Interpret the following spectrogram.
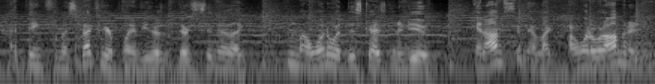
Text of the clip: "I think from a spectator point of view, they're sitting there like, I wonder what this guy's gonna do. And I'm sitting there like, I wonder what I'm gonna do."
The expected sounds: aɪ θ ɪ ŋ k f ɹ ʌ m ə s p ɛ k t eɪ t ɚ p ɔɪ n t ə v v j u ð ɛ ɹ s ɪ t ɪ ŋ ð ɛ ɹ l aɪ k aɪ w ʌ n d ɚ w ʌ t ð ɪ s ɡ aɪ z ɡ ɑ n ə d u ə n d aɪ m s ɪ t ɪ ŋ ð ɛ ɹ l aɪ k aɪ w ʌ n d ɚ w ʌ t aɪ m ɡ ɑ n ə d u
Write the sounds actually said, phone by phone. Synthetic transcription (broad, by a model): aɪ θ ɪ ŋ k f ɹ ʌ m ə s p ɛ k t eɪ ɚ p ɔɪ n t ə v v j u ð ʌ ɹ s ɪ t ɪ ŋ ð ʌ ɹ l aɪ k aɪ w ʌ n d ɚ w ʌ t ð ɪ s ɡ aɪ z ɡ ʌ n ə d u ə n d aɪ m s ɪ t ɪ ŋ ð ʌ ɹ l aɪ k aɪ w ʌ n d ɚ w ʌ t aɪ m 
